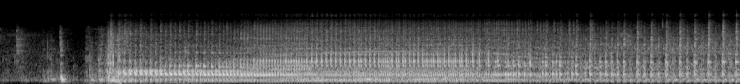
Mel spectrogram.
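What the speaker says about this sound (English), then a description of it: "Okay, so that's her idling." A sailboat's outboard motor is started by hand, catching after a couple of brief pulls, then settles into a steady, loud, close idle with a rhythmic mid-pitched chug. No one speaks.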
